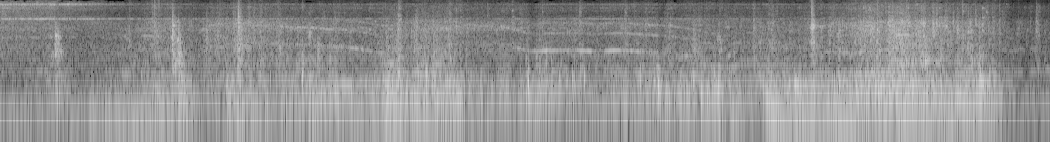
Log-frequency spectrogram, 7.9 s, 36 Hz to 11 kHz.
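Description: Ultra4 off-road race car's engine running under load as the car inches over rock, with scattered knocks and clanks. The engine grows louder through the middle and cuts back abruptly just before the end.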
